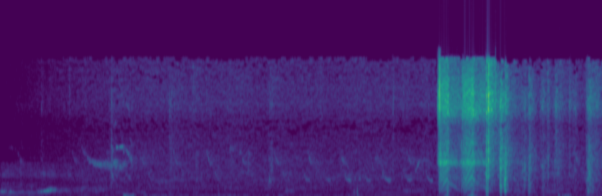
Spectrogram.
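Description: Small birds chirping faintly, then a sudden cluster of sharp cracks and rustling about four and a half seconds in.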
